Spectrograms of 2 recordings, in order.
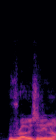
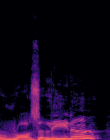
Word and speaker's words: Rosalina: Rosalina or Rosalina? Unless you're Australian, you have no excuse to pronounce it Rosalina.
